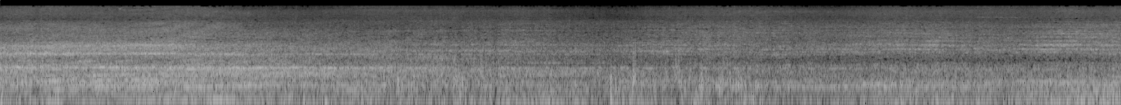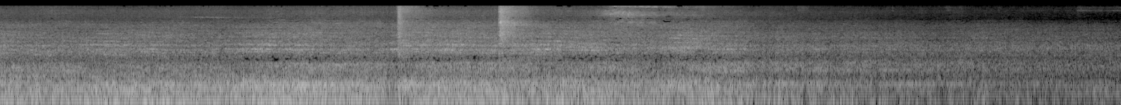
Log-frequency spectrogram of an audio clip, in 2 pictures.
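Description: Deutsche Bahn Intercity train rolling along the platform with a steady wheel-on-rail rumble, fading near the end. Two sharp clicks come about twenty seconds in.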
